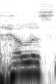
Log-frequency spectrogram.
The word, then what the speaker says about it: Helles: It's a Helles Lager or Hell's Lager, however you want to pronounce it.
